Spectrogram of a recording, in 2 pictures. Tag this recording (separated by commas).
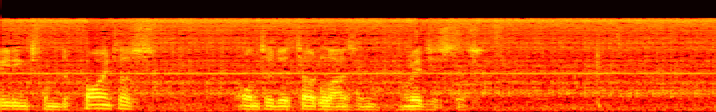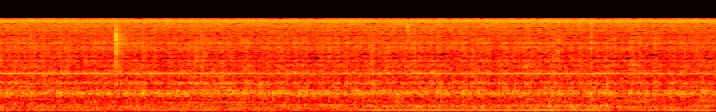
inside a small room, Speech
